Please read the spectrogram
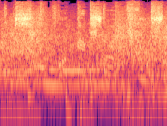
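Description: Hip-hop backing track with a steady deep bass, mixed with the sound of cars passing at speed on the circuit: engines running with a slightly falling pitch, and tyre squeal.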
